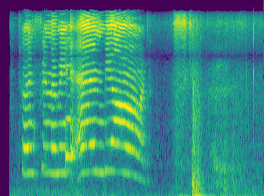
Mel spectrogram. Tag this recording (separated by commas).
Speech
